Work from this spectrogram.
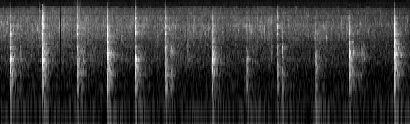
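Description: Garlic in cooking oil in a pan, stirred while it fries golden brown for chicken adobo, with a soft steady sizzle broken by about a dozen regular scraping stir strokes, close and fairly quiet, no talking.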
